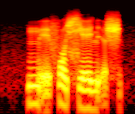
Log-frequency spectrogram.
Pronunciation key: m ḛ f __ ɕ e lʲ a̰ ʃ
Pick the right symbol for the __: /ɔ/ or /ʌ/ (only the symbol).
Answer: ɔ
